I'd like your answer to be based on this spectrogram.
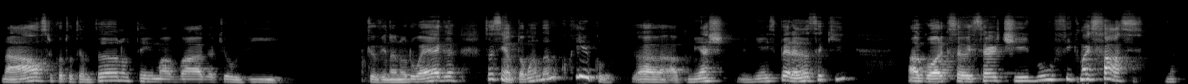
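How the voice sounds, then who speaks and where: A man's voice: mid-range voice, a little fast. A man in his thirties, a postdoc guest, chatting casually in a podcast and telling stories with laughter. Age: 30s. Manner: animated storytelling with laughs. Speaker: guest researcher.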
